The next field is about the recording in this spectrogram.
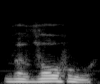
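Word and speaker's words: וָבֹהוּ: So you'll see here, tohu vavohu. So it's a va with a kametz because vohu is one of those words where the stress is placed on the first syllable.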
